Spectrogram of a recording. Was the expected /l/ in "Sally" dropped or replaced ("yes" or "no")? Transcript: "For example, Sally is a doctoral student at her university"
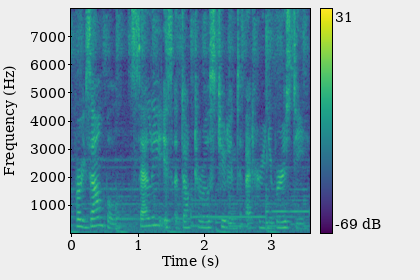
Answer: no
